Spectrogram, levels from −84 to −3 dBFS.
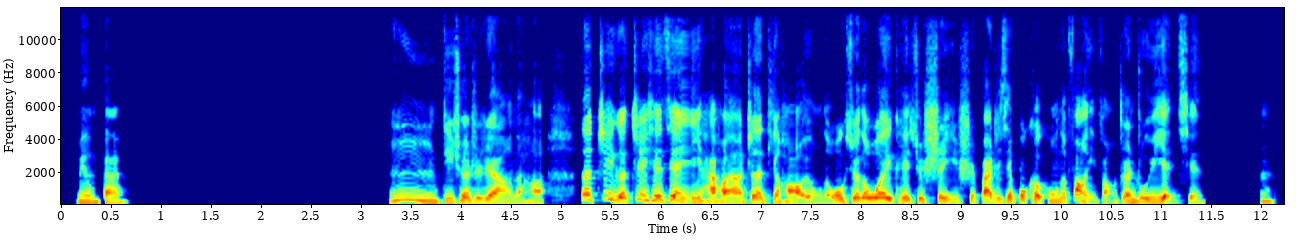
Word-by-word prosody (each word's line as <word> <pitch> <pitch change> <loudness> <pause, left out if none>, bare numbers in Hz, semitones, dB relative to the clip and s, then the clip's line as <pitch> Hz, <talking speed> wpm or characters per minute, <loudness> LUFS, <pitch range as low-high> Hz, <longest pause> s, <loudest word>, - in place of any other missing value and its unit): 明 205 -2 -1
白。 195 0 -3 2.6
嗯， 285 -6 -2
的 215 0 -5
确 250 +3 +1
是 225 -3 -3
这 - - 0
样 185 -2 +2
的 160 - -6
哈。 170 -1 -4 0.4
那 330 0 +3
这 345 +3 -5
个 250 - +4
这 305 +6 -3
些 280 -1 +2
建 255 -4 +1
议 - - 0
还 215 -3 +4
好 - - +5
像 185 +2 +2
真 265 +6 0
的 - - 0
挺 205 -3 -2
好 215 -1 +3
用 165 -4 -5
的。 150 - -6
我 190 +1 +2
觉 215 +1 +1
得 230 - +4
我 230 +1 +6
也 210 - +6
可 210 +2 -4
以 195 - +1
去 205 +1 -3
试 225 +3 -2
一 190 - -5
试， 190 0 -7
把 190 -2 +4
这 185 +2 -4
些 255 +6 +1
不 270 +2 0
可 275 +1 +2
控 225 -4 -4
的 230 - -2
放 - - +3
一 - - -13
放， 195 - -7
专 215 0 +1
注 220 -3 0
于 - - -2
眼 195 -2 +3
前。 - - -7 0.5
嗯。 240 -1 -4
215 Hz, 260 characters per minute, -25 LUFS, 195-250 Hz, 2.6 s, 我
